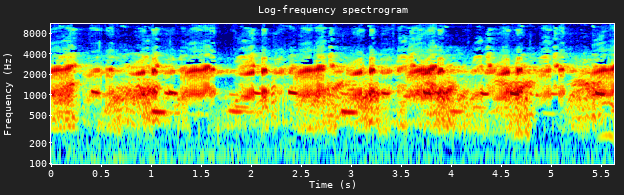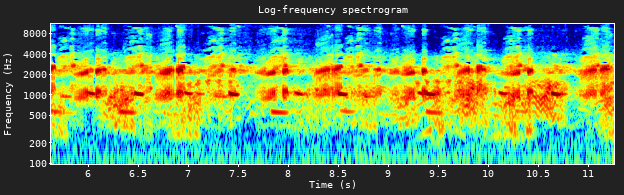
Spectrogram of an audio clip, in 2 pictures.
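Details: Frogs croaking en masse, pulsing rasps overlapping with brief whistle-like notes in quick succession, a constant wall of calls without other noises.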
